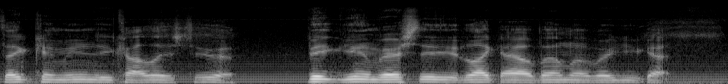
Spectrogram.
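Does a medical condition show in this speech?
Yes: cerebral palsy; lifelong.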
